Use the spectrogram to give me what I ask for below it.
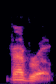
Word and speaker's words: Favreau: If you either like the sort of Woody Allen inflected Jon Favreau comedy, I can never say his name properly. – Favreau, thank you.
